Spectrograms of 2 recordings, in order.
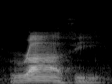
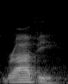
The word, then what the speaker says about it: Ravi: voice quivering a little my name is not ravi it's pronounced ravi she looks at me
